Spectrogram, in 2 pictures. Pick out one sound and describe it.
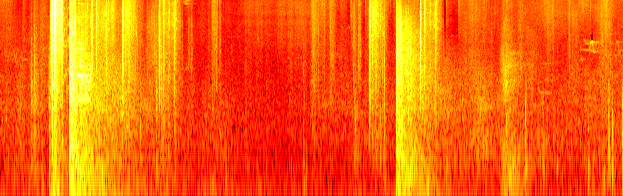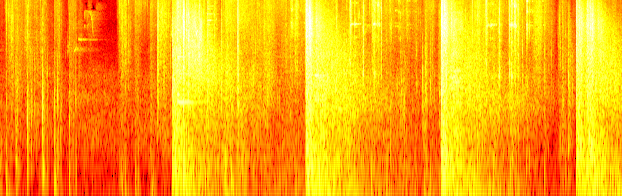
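A rifle fires single loud shots that boom and echo.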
